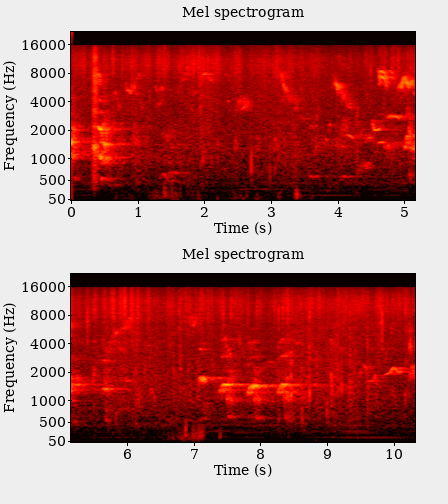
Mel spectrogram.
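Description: German Shorthaired Pointer puppies give thin, high whines and short yelps, scattered unevenly through the clip.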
